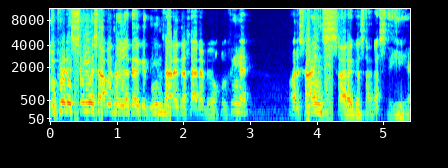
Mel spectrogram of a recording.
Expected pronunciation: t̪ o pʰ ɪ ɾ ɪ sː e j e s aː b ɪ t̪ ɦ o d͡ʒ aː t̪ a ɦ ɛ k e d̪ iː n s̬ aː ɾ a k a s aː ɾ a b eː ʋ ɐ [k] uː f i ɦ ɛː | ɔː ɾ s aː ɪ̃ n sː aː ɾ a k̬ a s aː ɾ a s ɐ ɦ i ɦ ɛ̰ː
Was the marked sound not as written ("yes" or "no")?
yes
